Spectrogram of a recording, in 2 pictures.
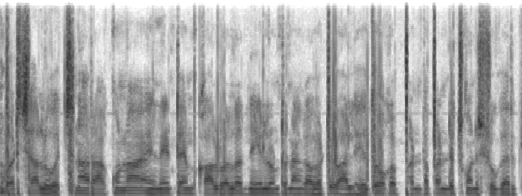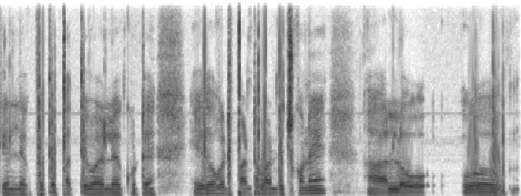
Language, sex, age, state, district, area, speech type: Telugu, male, 18-30, Telangana, Sangareddy, rural, spontaneous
